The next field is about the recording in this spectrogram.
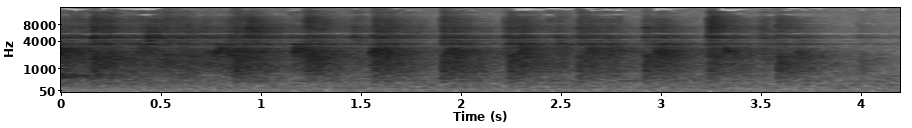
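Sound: audience applauding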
